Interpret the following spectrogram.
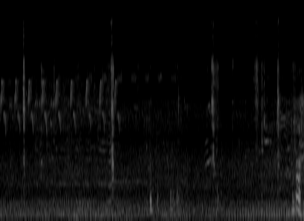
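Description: Faint chewing with sharp wet mouth clicks and smacks every second or so. In the background a bird calls a quick run of short high notes, about five a second, for the first two seconds.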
